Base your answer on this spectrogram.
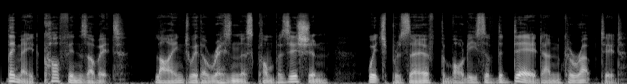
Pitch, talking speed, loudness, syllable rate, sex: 85 Hz, 170 wpm, -21 LUFS, 5.7 syllables/s, male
